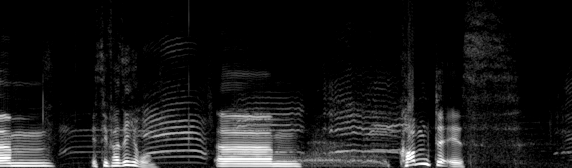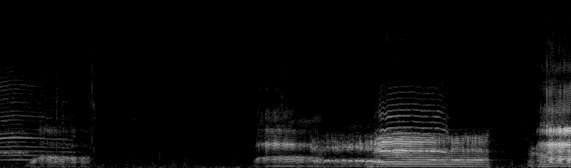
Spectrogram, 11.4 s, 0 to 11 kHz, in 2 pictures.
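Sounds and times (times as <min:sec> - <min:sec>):
speech: 0:00.0 - 0:03.2, 0:04.0 - 0:04.9
herd of goats or sheep bleating: 0:00.0 - 0:06.7, 0:08.3 - 0:11.4.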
